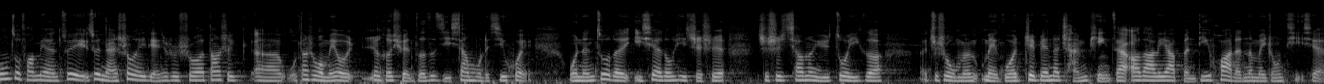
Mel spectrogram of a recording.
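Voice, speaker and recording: A medium-pitched woman at a very fast pace, with ordinary pitch variation. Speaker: product designer. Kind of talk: interview conversation. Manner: halting, many fillers.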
